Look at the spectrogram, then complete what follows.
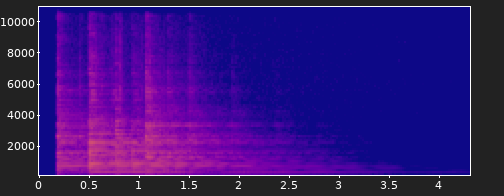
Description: Strings; Cairo

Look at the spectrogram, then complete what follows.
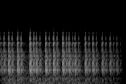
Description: Windmill Creak

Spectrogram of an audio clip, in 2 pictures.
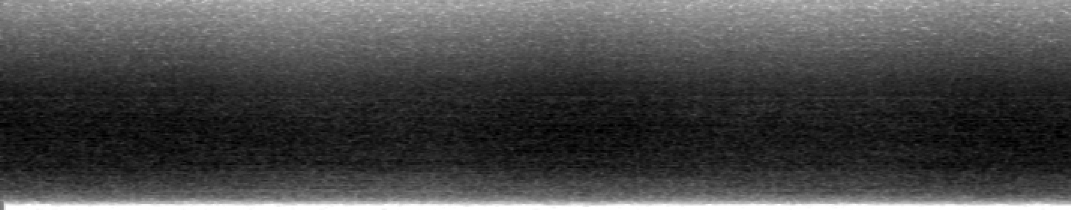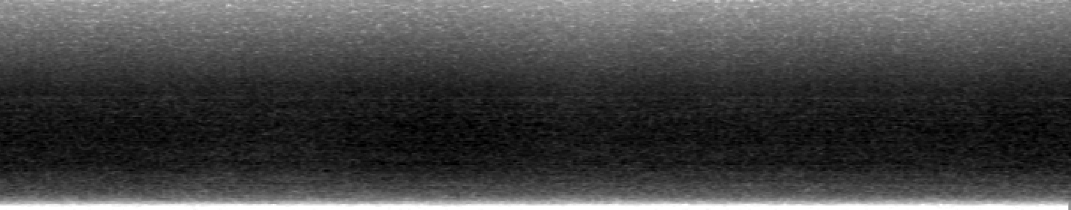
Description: Amb Loop; Sx Maze Sketch

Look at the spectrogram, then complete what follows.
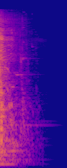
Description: Wire Cut

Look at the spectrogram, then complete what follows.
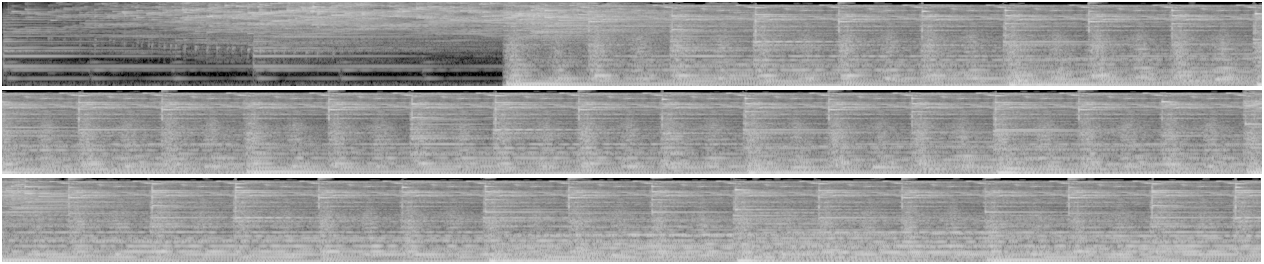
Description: Holidaycheer; Grimlight: A Tale of Dreams

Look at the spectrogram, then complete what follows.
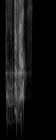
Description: Player Idle

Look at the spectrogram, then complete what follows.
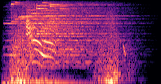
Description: Medica F skill offense

